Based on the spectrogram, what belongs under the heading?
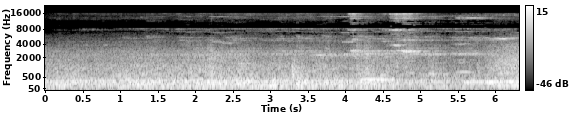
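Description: Passenger train coaches rolling slowly into a station, a steady rumble of wheels on rail. Short high wheel squeals come in about four to five seconds in.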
